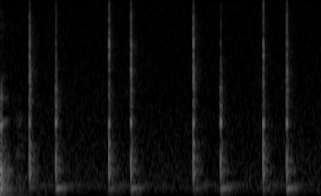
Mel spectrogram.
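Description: Clicking of the buttons on a plug-in mains energy meter, pressed repeatedly to step its display through its modes: a series of small sharp clicks, several in quick pairs.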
